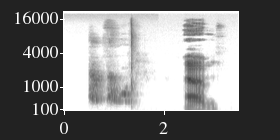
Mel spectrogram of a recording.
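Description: A dog barks a few times in quick succession, then pauses before a final longer, more tonal bark. The barks are moderately loud, with nothing else in between.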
